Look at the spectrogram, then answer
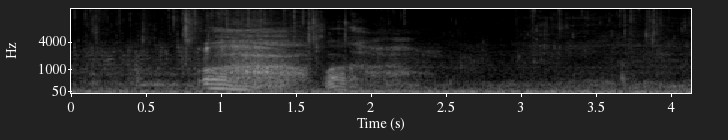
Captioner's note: moans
